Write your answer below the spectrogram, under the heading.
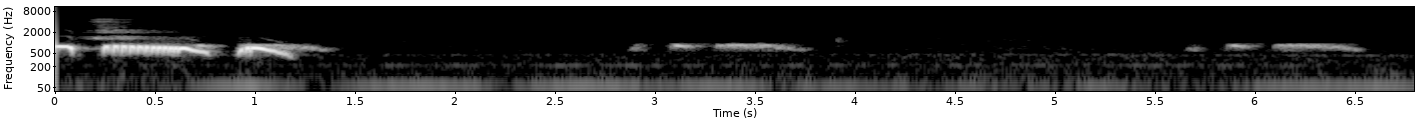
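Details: Spotted dove decoy calling to stir other doves: a loud opening with a long falling coo and an arched note, then two soft, separate phrases of a short note and a drawn-out coo.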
